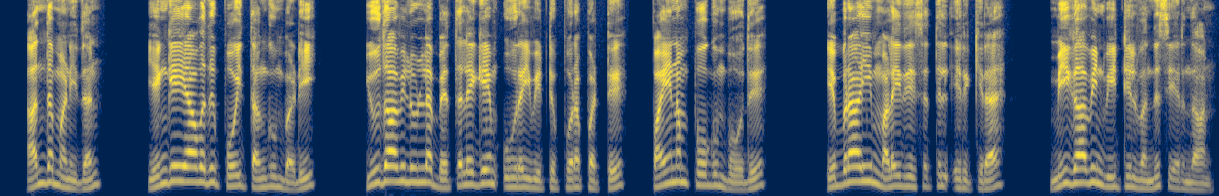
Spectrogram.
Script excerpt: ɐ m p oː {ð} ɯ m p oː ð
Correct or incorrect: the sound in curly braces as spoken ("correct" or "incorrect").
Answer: incorrect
